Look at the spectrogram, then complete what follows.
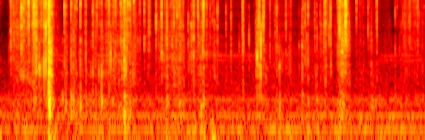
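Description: Plastic packaging of a clear stamp set crinkling and crackling as it is handled and turned over in the hands, in a run of irregular crackles.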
